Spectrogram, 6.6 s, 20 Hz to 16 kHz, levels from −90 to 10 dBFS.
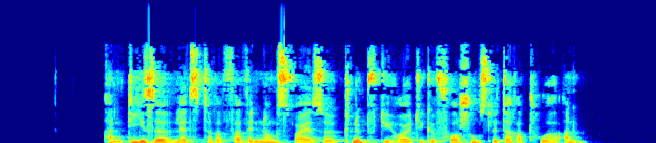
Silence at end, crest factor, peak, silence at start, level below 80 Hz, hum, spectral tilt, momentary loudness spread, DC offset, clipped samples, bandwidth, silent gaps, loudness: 0.75 s; 18 dB; 0 dBFS; 1.05 s; -50 dBFS; none; -3 dB/octave; 11 LU; under 0.1%; under 0.1%; 13.5 kHz; none; -16 LUFS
